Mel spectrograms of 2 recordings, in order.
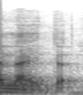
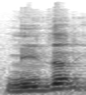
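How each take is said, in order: First: नाइदर said "NIGH-ther"; second accepted pronunciation. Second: नीदर said "NEE-ther"; first accepted pronunciation. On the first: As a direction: say नाइदर with an "eye" vowel. (नाइदर, "आइ" की आवाज़ के साथ) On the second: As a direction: say नीदर with a long "ee". (नीदर, लंबी "ई" के साथ) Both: Shown as a demonstration. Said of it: "दोनों उच्चारण चलते हैं".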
